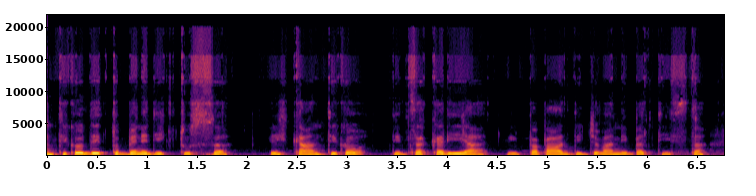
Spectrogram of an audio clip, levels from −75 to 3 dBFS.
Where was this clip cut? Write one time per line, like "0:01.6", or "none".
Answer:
none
